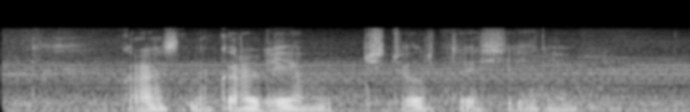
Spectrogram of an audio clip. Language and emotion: Russian, sad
